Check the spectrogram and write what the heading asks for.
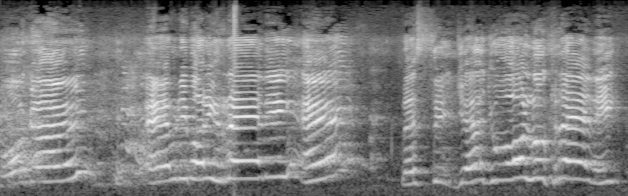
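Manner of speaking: put-on high Spanish-accented teacher running a contest; Mrs. Martinez the teacher.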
